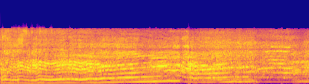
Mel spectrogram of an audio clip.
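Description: Rally car engine at high revs, its pitch climbing and falling with throttle and gear changes, with a break and drop in pitch about three and a half seconds in.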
